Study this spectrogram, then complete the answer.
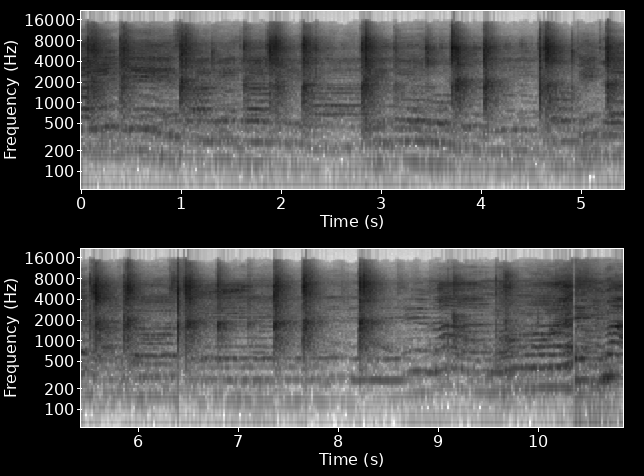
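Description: Several people clap their hands in rhythm.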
